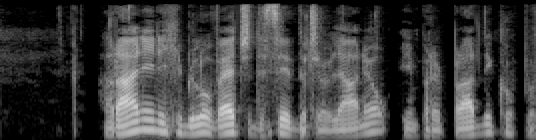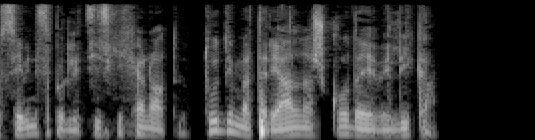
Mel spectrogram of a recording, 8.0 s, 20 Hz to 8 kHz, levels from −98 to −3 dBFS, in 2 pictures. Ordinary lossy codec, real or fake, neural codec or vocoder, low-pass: MP3, 48 kbps; real; none; 7.2 kHz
